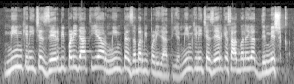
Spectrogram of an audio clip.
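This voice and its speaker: A man with a Pakistani Urdu accent, a religious scholar giving an educational lecture on a TV program, measured and explanatory, repeating key terms to stress them. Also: sits high.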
